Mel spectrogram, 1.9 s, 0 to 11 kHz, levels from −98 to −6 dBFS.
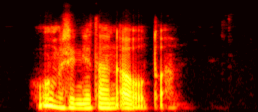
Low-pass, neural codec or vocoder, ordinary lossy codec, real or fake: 7.2 kHz; none; Opus, 24 kbps; real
